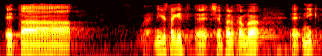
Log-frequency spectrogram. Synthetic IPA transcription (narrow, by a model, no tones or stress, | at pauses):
e̞t̪a | niket̪akit̪sempaɾokawna | nik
